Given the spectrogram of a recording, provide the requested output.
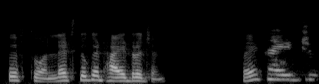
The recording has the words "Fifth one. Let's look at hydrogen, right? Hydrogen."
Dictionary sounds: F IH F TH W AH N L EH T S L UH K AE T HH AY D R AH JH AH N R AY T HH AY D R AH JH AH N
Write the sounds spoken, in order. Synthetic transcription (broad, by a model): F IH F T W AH N L EH T S L UH K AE T HH AY D R AH JH AH N R AY T HH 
